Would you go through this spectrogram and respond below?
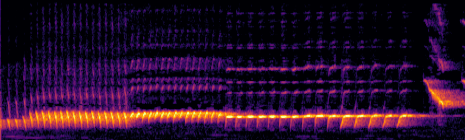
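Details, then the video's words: Male canary singing to draw females for mating: a rolling trill sliding into a steady ringing whistle, then a rhythmic rattle of quick notes, ending in a brief high swoop. "Canário cantando para atrair fêmeas para a reprodução"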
